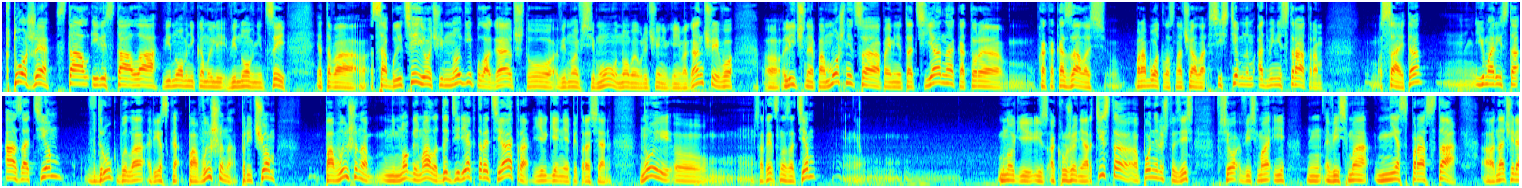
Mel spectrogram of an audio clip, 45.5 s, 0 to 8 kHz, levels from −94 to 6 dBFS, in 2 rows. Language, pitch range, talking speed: Russian, 125-185 Hz, 90 wpm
